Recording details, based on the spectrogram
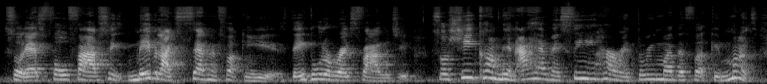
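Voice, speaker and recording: A woman's voice: mid-range voice, moderate pace, hardly any pauses, fairly bright tone, echoey room, slight background noise, low-quality recording. A woman hosting a livestream, ranting in a heated, profane, preachy way. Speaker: livestream host.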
